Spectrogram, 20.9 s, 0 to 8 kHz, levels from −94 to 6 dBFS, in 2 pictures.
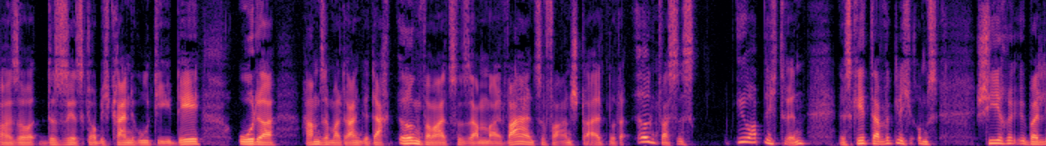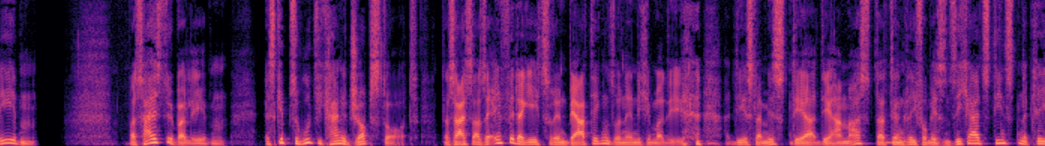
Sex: male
